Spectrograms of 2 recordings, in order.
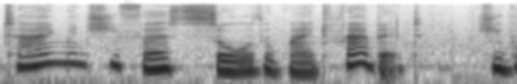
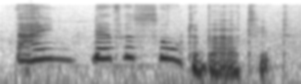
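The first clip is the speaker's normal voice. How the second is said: put-on high, soft girl's voice; 14 semitones higher, 4 dB quieter than usual. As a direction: speak like a polite little girl. Alice voiced in story.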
